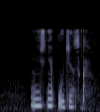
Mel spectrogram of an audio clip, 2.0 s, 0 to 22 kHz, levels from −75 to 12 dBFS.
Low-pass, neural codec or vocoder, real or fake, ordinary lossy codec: 7.2 kHz; autoencoder, 48 kHz, 128 numbers a frame, DAC-VAE, trained on Japanese speech; fake; MP3, 48 kbps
